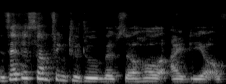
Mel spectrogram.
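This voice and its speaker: His pace is fairly quick. The man talks with a German accent. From Germany, Berlin. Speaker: professor. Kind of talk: interview. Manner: halting.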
